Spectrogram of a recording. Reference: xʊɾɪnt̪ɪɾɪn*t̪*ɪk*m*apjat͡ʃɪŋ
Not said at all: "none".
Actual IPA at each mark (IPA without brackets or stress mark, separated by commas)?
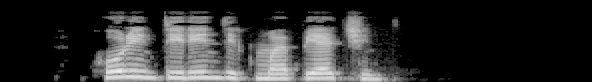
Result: d̪, m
